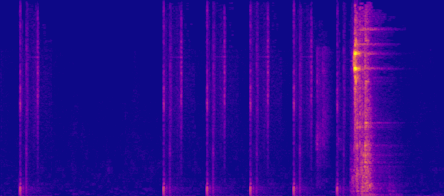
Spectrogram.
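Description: Footsteps fall on a wooden floor.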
